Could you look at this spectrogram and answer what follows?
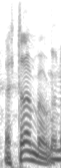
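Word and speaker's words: Strasburg: Stremberg. ¿Cómo se pronuncia? Stremberg. – No, está muy bien.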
